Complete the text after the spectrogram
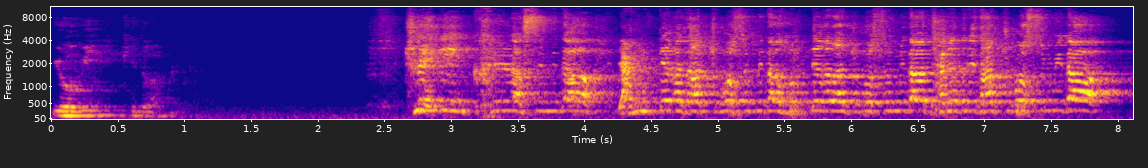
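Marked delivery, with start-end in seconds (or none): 2.6-8.0 much higher, loud lament; anguished cry. Acted. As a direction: wail out each loss to God. Job crying out over losses. (욥이 하나님께 울부짖듯)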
